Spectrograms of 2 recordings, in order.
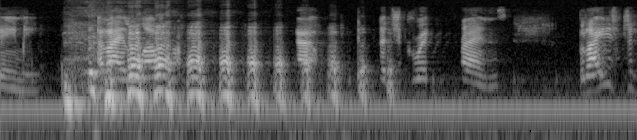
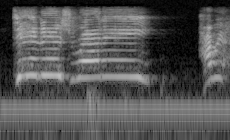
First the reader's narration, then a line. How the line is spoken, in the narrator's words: I'd scream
